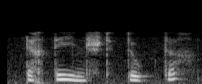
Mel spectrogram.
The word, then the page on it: d'r Dienschtdokter: Bas Rhin; Reichshoffen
